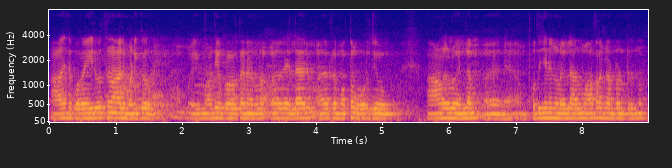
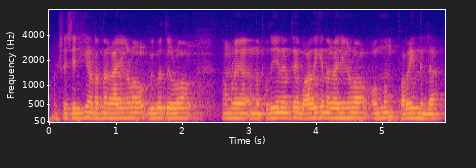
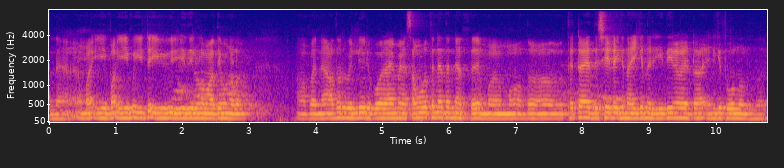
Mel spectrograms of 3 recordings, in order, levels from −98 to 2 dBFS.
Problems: none marked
